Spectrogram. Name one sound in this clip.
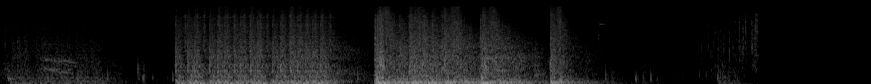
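Rapid gunfire rattles loudly and close.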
